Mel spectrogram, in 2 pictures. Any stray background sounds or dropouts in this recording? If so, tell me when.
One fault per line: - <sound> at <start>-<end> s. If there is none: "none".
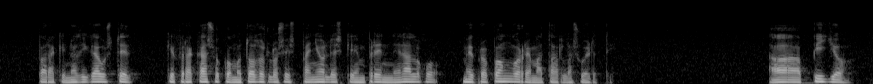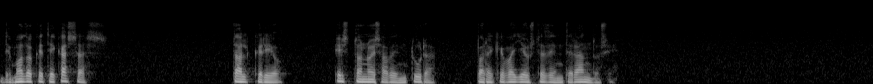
none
